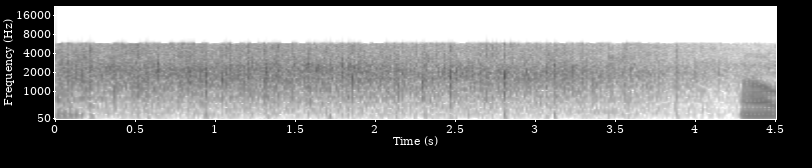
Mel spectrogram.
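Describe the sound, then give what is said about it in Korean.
Steady audience applause at a lecture, a dense crackle of many hands clapping at an even level for about four seconds, then a brief voice starts speaking as it fades. “이분들에게 좀 박수를 좀 보내시죠.”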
